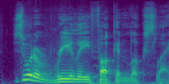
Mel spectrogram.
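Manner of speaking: heated, worked-up, angry ranting delivery. Mid-rant to the other speaker, worked up, ranting. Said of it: "I'm getting worked up now".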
